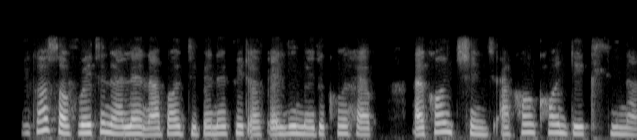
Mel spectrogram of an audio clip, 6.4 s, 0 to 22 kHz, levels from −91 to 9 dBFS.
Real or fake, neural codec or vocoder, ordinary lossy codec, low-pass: fake; vocoder, 44.1 kHz, 80 mel bands, Vocos; Opus, 24 kbps; 7.2 kHz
